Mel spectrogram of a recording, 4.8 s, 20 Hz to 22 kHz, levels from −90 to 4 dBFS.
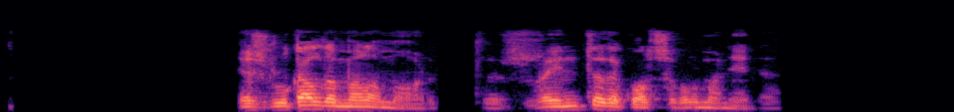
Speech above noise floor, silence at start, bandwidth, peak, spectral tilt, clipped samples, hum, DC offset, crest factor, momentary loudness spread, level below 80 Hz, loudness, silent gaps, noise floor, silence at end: over 71 dB; 1.2 s; 7.6 kHz; -2 dBFS; -5.5 dB/octave; under 0.1%; none; under 0.1%; 20 dB; 21 LU; -62 dBFS; -19 LUFS; 2.20-2.37 s; under -90 dBFS; 1.05 s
